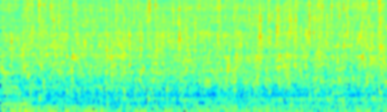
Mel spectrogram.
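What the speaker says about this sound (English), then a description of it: "And there's that bubbler right there." A bubbler running in the corner of a backyard koi pond, a close, continuous burbling trickle of running water that stays steady and fairly loud throughout, with no voices.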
